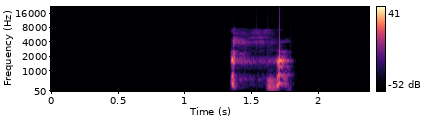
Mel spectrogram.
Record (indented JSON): {
  "cough_length": "2.4 s",
  "cough_amplitude": 26770,
  "cough_signal_mean_std_ratio": 0.21,
  "survey_phase": "beta (2021-08-13 to 2022-03-07)",
  "age": "18-44",
  "gender": "Female",
  "wearing_mask": "No",
  "symptom_none": true,
  "smoker_status": "Ex-smoker",
  "respiratory_condition_asthma": false,
  "respiratory_condition_other": false,
  "recruitment_source": "REACT",
  "submission_delay": "2 days",
  "covid_test_result": "Negative",
  "covid_test_method": "RT-qPCR"
}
